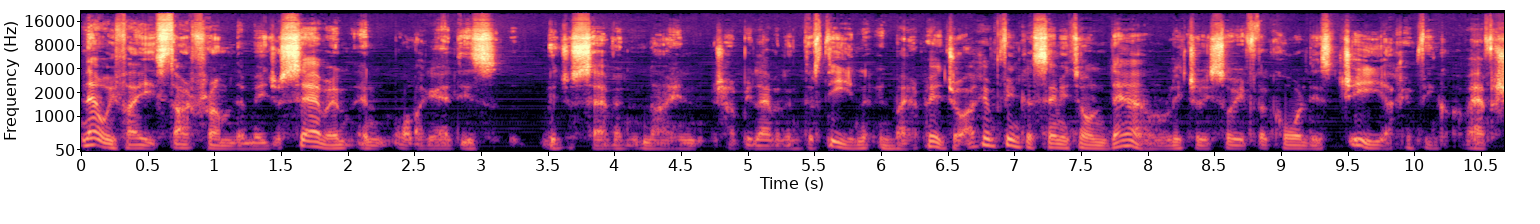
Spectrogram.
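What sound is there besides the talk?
No everyday noise stands out behind the speech.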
